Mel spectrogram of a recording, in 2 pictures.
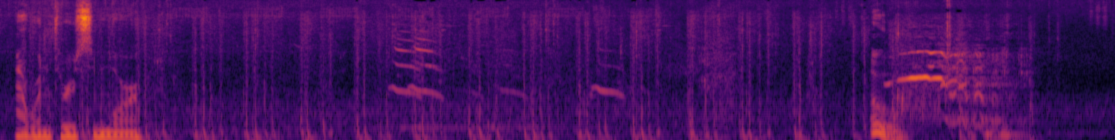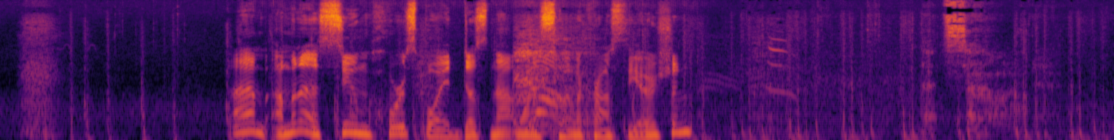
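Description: Horse hooves thud steadily on grass.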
